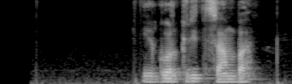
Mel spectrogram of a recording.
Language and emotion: Russian, neutral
